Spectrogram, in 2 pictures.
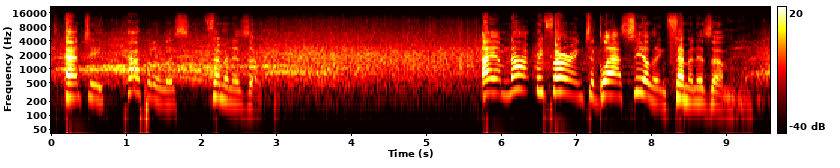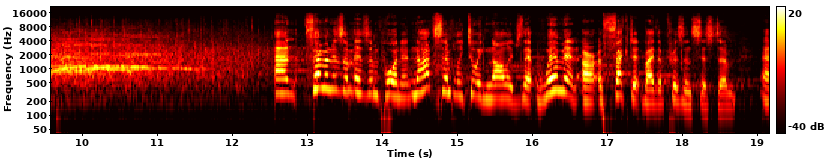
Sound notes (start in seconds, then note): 2.9 audience cheering and applauding; 9.3 audience cheering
